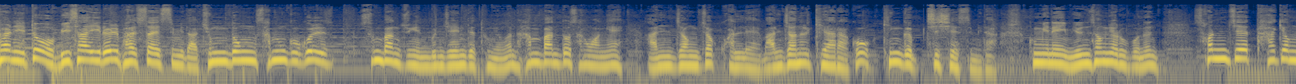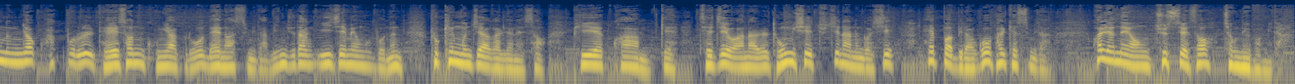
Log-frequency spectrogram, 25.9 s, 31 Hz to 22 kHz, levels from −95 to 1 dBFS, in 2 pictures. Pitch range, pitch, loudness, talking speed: 125-175 Hz, 145 Hz, -17 LUFS, 340 characters per minute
